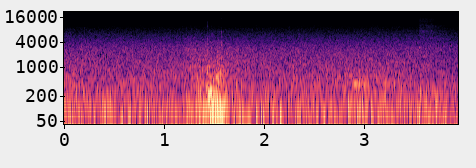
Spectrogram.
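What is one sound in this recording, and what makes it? A wooden chest creaks open with a thump.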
